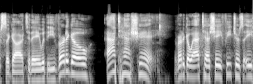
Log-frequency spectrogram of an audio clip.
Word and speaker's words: attaché: Attaché? Is that how you pronounce it, really? With the at being attaché. Attaché? It's not attachy, as some people say, yeah.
